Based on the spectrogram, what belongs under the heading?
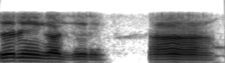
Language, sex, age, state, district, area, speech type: Tamil, male, 60+, Tamil Nadu, Pudukkottai, rural, conversation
